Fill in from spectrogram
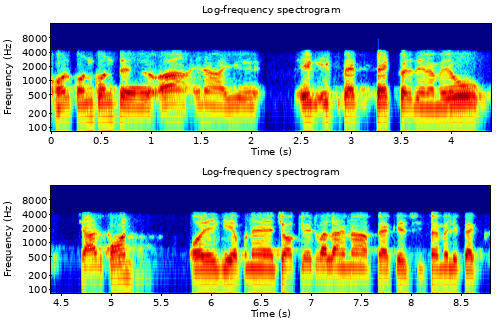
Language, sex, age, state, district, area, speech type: Hindi, male, 18-30, Rajasthan, Jodhpur, urban, conversation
